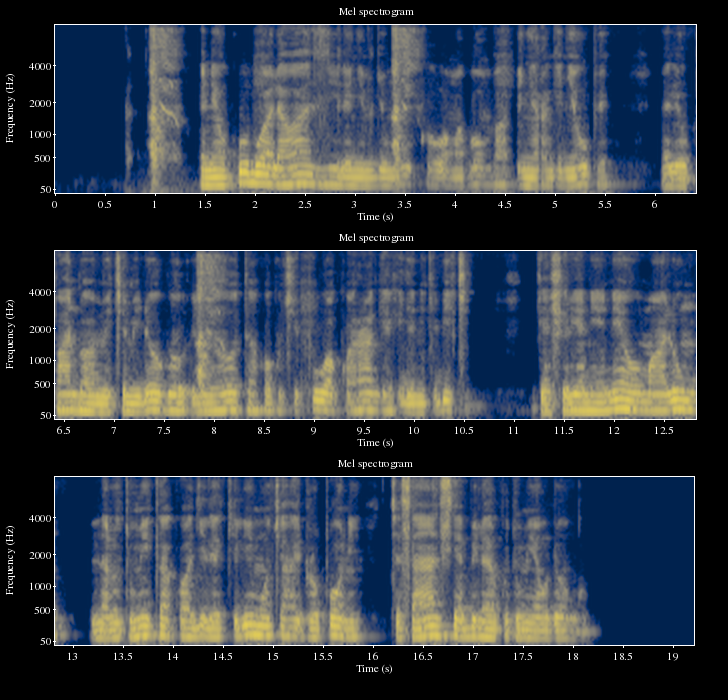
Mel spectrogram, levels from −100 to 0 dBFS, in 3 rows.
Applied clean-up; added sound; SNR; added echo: neural mask model Resemble Enhance denoiser.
